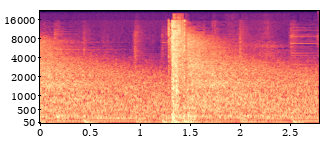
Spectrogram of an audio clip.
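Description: Single hunting rifle shot in Call of the Wild, one sharp loud crack with a short echoing tail midway through, set against a quiet outdoor ambience.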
